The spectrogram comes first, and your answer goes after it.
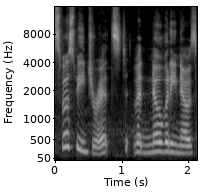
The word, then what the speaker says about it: Drizzt: it's supposed to be dritz but nobody knows how to pronounce his name because it's supposed to be dritz which rhymes with grits but some some things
